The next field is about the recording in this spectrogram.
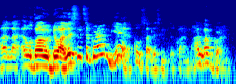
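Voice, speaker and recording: In a South London accent, a man talks with lively intonation. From South London, England. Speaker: rapper. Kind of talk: interview. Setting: in person, London.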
